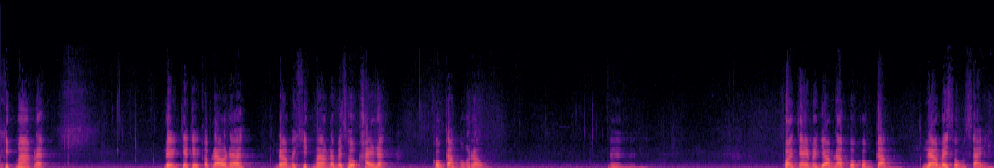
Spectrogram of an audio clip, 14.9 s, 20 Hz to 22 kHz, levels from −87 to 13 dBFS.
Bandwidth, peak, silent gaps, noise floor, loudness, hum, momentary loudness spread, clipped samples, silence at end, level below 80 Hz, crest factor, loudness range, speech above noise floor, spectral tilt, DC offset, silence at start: 12 kHz; -6 dBFS; none; -54 dBFS; -26 LUFS; none; 15 LU; under 0.1%; 0 s; -58 dBFS; 22 dB; 16 LU; 29 dB; -6.5 dB/octave; under 0.1%; 0 s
